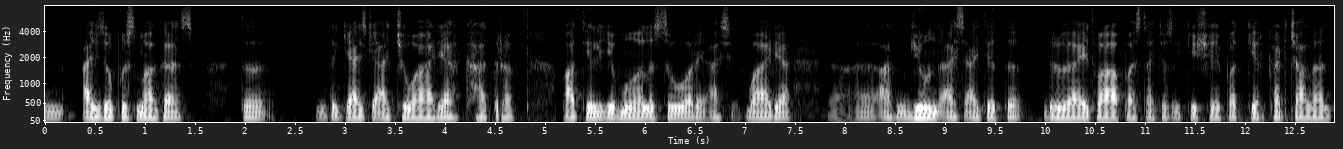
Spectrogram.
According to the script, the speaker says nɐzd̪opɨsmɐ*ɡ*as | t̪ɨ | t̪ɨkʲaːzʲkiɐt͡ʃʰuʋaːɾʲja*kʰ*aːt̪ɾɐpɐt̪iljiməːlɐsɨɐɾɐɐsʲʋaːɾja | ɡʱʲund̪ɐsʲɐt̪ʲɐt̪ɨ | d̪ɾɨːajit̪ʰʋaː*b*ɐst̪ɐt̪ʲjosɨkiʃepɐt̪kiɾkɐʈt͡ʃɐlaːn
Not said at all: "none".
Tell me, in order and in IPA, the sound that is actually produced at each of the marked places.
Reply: ɡ, kʰ, p

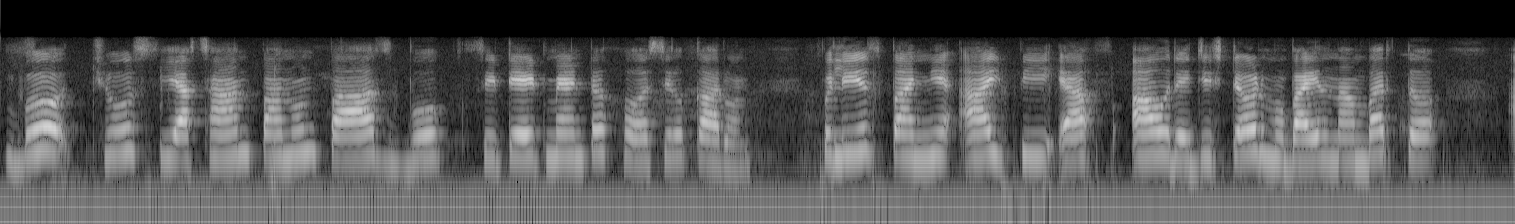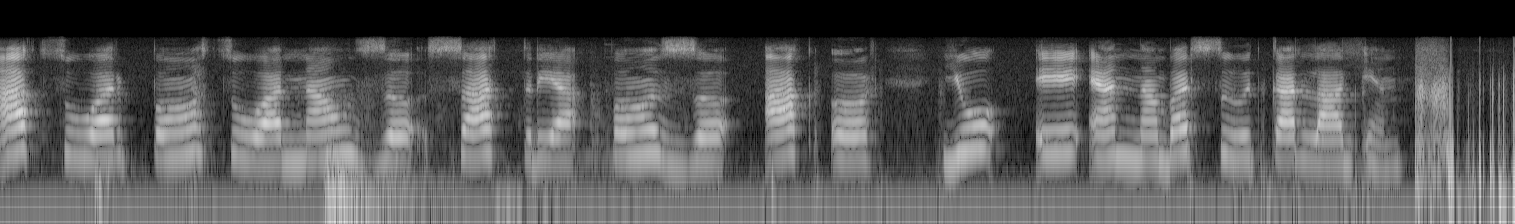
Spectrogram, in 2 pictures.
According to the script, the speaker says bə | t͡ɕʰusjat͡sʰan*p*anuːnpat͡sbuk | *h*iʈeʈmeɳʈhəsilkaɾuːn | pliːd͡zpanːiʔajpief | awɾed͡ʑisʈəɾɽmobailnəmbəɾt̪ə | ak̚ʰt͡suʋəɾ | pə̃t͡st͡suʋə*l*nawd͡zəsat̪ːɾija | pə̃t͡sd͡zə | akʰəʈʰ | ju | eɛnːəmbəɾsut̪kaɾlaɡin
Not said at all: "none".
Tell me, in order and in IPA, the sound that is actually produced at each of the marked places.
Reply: p, s, ɾ

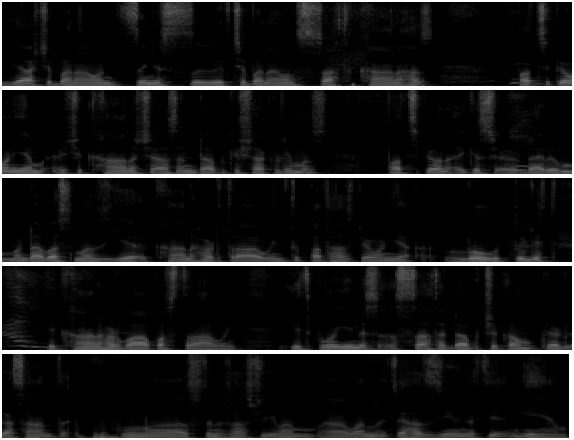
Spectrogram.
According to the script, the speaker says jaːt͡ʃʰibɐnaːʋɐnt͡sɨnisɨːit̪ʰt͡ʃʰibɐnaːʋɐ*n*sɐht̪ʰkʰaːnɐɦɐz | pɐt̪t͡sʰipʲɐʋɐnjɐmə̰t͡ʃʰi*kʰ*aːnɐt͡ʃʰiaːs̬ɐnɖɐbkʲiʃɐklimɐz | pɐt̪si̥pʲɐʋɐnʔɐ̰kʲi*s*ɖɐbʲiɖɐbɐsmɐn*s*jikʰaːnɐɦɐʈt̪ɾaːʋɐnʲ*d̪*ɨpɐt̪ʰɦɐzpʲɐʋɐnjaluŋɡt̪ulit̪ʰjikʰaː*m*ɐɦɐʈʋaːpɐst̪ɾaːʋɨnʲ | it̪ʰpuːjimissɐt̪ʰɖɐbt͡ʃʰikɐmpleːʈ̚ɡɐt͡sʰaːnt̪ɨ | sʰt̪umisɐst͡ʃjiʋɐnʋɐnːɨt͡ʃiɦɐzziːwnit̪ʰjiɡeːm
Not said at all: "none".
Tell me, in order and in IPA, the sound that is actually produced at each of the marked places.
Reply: n, kʰ, s, z, t̪, n

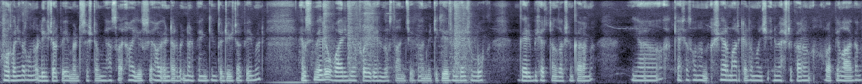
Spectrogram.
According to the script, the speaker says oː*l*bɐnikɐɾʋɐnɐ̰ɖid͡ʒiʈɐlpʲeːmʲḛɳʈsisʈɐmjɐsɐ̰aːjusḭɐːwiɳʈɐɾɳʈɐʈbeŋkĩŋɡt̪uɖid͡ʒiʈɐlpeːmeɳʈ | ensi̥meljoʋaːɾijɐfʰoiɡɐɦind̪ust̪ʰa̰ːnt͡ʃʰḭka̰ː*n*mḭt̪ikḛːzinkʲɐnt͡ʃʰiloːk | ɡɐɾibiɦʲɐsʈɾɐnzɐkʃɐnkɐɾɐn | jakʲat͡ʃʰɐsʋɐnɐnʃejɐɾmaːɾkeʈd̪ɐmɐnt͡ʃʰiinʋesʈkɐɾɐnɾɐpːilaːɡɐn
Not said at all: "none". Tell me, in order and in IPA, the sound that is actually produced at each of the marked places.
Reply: ɾ, n

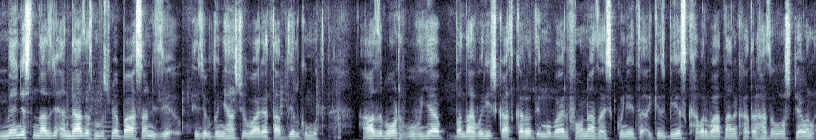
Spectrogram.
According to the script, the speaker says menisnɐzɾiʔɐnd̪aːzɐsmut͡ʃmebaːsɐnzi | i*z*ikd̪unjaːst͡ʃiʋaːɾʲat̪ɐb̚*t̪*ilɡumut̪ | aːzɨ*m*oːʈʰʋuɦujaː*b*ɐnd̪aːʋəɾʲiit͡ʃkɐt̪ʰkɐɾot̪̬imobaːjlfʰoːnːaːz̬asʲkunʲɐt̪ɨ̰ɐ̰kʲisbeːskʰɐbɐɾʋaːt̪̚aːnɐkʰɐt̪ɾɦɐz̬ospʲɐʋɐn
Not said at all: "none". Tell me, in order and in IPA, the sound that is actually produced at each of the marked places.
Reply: z, d̪, b, b

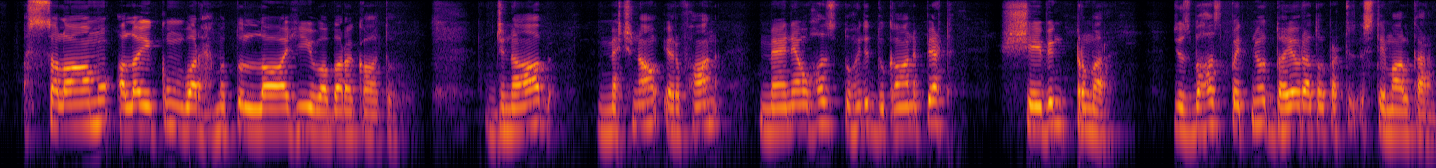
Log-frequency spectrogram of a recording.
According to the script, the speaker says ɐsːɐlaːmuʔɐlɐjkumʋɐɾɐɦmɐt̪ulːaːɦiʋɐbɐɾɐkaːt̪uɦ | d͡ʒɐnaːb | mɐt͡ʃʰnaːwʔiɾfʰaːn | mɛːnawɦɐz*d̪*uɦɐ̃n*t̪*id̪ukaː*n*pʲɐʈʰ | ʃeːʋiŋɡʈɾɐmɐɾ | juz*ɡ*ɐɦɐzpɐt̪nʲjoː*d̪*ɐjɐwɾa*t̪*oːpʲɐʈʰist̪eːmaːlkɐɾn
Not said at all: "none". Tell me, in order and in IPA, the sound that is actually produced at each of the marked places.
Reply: t̪, d̪, n, b, d̪, t̪

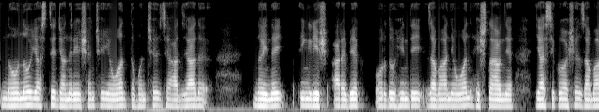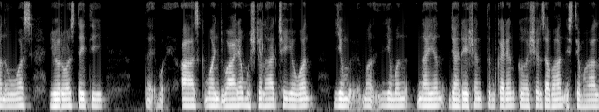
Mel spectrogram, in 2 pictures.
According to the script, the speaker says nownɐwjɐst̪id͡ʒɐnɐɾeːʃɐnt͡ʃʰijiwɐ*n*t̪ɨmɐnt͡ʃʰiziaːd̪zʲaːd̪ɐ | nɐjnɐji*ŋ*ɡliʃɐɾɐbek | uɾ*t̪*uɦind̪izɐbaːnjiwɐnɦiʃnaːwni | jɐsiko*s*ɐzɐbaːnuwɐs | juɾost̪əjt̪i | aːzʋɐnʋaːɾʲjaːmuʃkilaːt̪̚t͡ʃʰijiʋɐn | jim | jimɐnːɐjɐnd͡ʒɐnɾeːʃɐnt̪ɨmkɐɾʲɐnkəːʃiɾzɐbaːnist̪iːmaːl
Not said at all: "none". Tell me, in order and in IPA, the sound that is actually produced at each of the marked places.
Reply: n, ŋ, d̪, ʃ

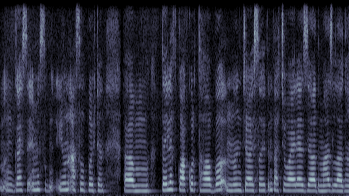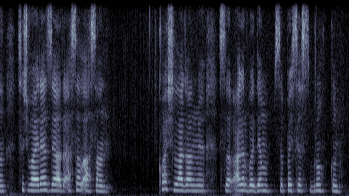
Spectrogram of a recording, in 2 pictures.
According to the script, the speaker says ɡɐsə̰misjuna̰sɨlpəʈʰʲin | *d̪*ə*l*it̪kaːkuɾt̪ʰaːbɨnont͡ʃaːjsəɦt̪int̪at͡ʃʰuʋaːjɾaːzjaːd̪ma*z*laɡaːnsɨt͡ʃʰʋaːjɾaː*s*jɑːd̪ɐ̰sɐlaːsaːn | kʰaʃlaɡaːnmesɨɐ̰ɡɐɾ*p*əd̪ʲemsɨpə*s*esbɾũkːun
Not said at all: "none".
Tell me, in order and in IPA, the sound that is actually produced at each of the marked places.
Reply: t̪, l, z, z, b, s

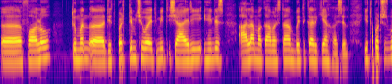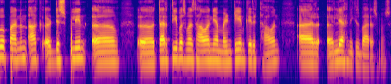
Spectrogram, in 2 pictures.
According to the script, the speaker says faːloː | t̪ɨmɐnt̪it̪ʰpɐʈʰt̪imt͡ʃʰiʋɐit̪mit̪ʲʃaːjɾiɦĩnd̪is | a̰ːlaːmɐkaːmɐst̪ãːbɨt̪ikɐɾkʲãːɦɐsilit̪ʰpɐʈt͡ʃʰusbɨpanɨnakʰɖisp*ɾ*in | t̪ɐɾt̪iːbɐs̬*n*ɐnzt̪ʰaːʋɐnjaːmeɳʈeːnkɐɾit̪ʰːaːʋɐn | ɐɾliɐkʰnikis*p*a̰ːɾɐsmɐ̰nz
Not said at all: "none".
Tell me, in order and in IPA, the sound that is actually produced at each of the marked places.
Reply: l, m, b

